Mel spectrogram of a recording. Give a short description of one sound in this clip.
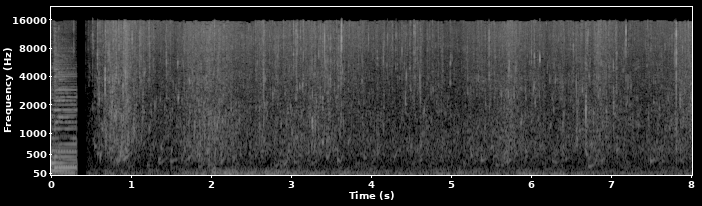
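Waves wash onto a sandy shore.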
